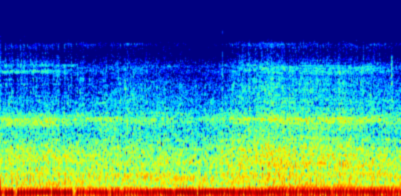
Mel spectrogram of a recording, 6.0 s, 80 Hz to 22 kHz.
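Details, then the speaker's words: 1968 VW Karmann Ghia, newly installed 1600cc engine (replacing one with spun main bearing), during cam break-in and thermal cycles: low even idle with steady exhaust thrum, no squeaks or rattles; runs smooth and healthy. "anti-climactic but she kicks off and she runs no weird squeaks no weird rattles"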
